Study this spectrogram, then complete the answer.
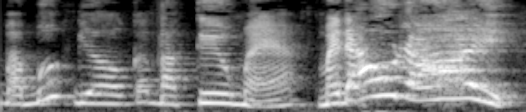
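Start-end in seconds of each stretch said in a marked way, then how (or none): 1.6-2.6 high, loud angry yelling, acted out; quát gọi vợ. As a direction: bellow for the wife like an enraged husband. Acted father yelling for his wife. (giọng chồng quát tháo gọi vợ, cao và to)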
